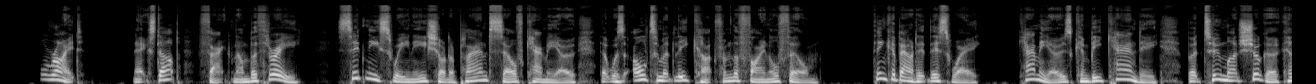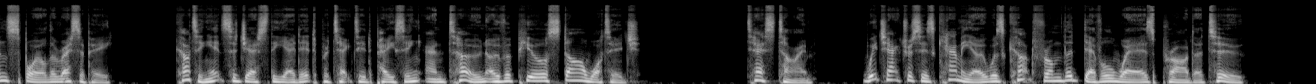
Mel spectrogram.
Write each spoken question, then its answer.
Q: Which actress's cameo was cut from The Devil Wears Prada 2?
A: Correct answer. Sydney Sweeney.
